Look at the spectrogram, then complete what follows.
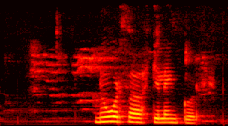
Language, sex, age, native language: Icelandic, female, 9, Icelandic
